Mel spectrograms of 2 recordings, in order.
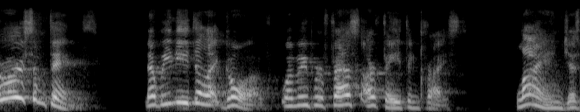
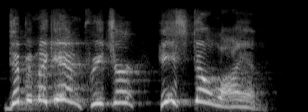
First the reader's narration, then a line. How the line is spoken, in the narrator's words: One of the deacons who was there shouted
